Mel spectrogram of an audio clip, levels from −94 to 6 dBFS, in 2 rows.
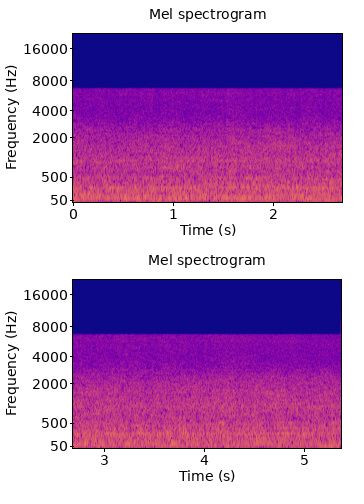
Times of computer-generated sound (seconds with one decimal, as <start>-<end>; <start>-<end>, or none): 1.6-2.1; 4.2-5.4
